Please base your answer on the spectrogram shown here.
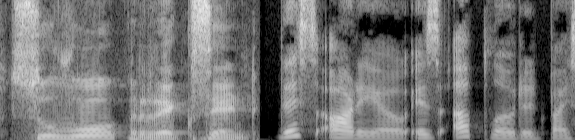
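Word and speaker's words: suvorexant: example है आपका सुवोरेक्जेंट spelling है सुवो एस यू वीओ और rent R ई एक्स ए एन एक साथ पढ़ेंगे तो कहलाएगा यह आपका सुवो rent this audio is uploaded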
